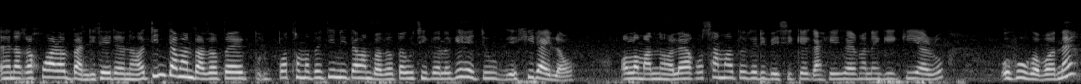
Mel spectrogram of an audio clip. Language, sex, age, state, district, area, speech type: Assamese, female, 30-45, Assam, Darrang, rural, spontaneous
